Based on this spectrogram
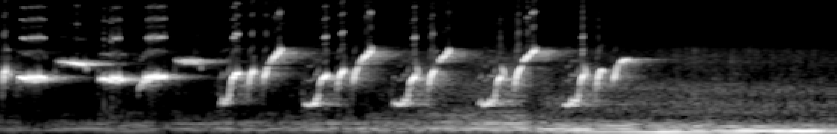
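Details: Oriental magpie-robin in full song: a few steady whistled notes, then a run of quick upward-sweeping whistles repeated roughly every half second, over a low background hum.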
